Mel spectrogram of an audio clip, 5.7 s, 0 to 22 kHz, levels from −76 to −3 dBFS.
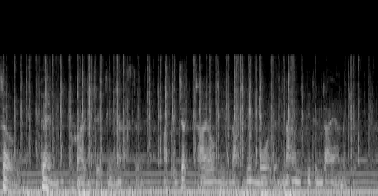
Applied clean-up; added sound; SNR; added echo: none; Computer keyboard + Musical instrument; -3 dB; none.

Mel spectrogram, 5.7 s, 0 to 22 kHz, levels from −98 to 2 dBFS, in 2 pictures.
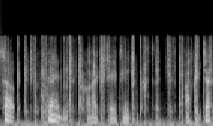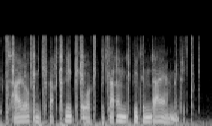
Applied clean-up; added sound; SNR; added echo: neural diffusion model UNIVERSE++.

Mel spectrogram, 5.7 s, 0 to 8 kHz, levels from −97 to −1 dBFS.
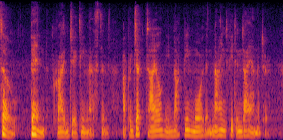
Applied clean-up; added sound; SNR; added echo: none; none; none; none.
